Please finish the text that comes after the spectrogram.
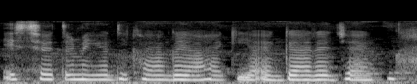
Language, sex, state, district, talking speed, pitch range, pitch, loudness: Hindi, female, Uttar Pradesh, Shamli, 170 wpm, 210-235 Hz, 220 Hz, -13 LUFS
